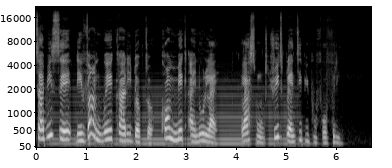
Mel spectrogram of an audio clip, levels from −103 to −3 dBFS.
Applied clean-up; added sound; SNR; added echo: neural mask model RNNoise.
